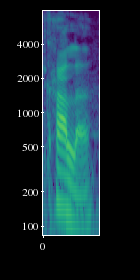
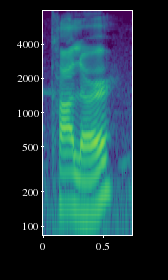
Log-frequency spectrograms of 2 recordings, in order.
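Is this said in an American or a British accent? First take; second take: British; American. First: The final R is silent, British style. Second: The final R is clearly sounded, American style. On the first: "the British people say color and they don't pronounce the R" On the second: "the American uh, say color, uh, emphasizing the R"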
